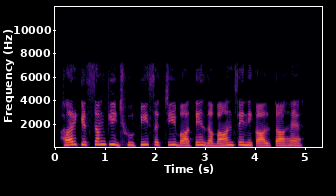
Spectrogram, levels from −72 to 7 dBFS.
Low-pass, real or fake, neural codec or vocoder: 7.2 kHz; fake; codec, 16 kHz, 2 kbps, FreqCodec, larger model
